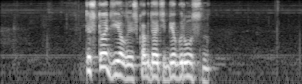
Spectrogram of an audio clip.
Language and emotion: Russian, sad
